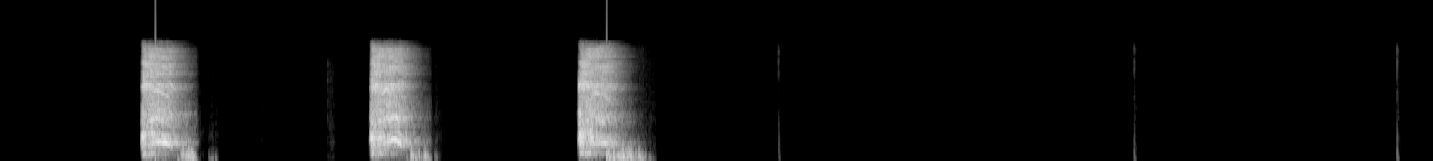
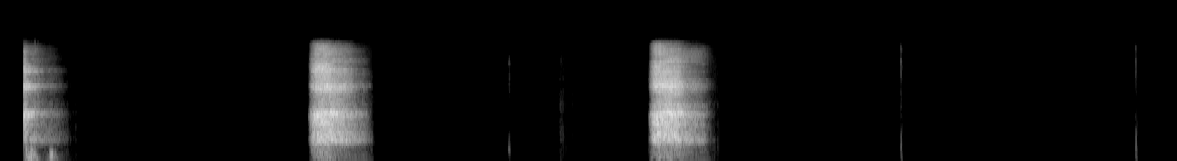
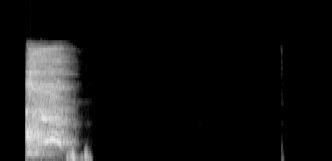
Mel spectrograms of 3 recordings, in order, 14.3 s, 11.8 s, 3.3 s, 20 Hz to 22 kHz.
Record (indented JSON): {
  "three_cough_length": "14.3 s",
  "three_cough_amplitude": 31110,
  "three_cough_signal_mean_std_ratio": 0.24,
  "exhalation_length": "11.8 s",
  "exhalation_amplitude": 29896,
  "exhalation_signal_mean_std_ratio": 0.21,
  "cough_length": "3.3 s",
  "cough_amplitude": 32768,
  "cough_signal_mean_std_ratio": 0.3,
  "survey_phase": "beta (2021-08-13 to 2022-03-07)",
  "age": "65+",
  "gender": "Male",
  "wearing_mask": "No",
  "symptom_none": true,
  "smoker_status": "Ex-smoker",
  "respiratory_condition_asthma": false,
  "respiratory_condition_other": false,
  "recruitment_source": "REACT",
  "submission_delay": "2 days",
  "covid_test_result": "Negative",
  "covid_test_method": "RT-qPCR",
  "influenza_a_test_result": "Negative",
  "influenza_b_test_result": "Negative"
}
